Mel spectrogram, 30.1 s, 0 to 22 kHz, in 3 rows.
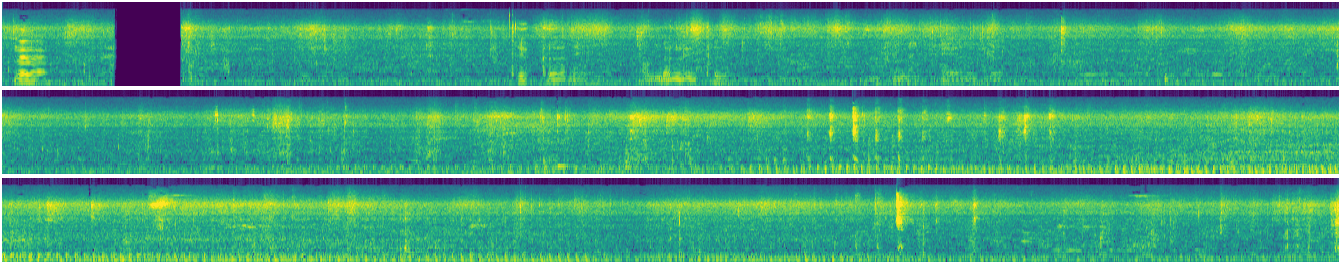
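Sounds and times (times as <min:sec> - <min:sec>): motor engine rumbling: 0:01.4 - 0:30.0.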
